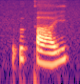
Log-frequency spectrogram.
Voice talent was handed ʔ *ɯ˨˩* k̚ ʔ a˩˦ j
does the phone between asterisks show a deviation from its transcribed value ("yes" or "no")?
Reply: yes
